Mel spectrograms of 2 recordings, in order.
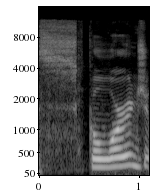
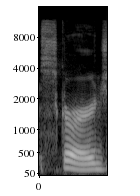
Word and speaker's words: scourge: Americans have been sent as a scourge or scourge as it is apparently properly pronounced what I'm from Alabama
